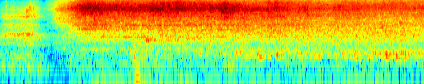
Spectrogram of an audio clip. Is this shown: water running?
yes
